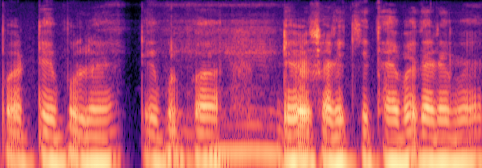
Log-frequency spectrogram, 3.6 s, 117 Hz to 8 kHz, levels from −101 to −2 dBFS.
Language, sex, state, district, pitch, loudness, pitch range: Hindi, male, Bihar, Patna, 135 Hz, -16 LUFS, 130-145 Hz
